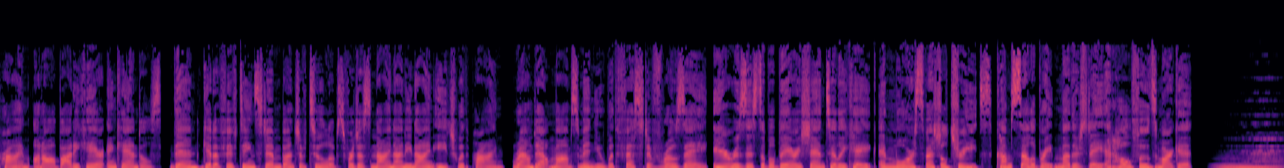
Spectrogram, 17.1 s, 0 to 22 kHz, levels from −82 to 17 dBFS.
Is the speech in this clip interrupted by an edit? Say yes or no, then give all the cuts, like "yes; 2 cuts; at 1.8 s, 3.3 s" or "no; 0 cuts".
yes; 1 cut; at 15.9 s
